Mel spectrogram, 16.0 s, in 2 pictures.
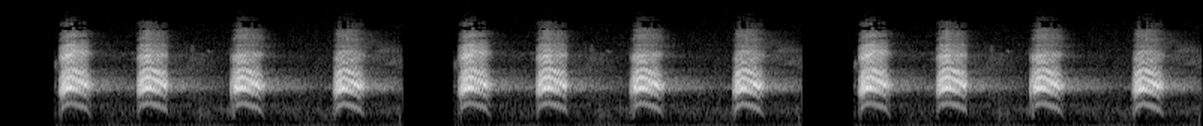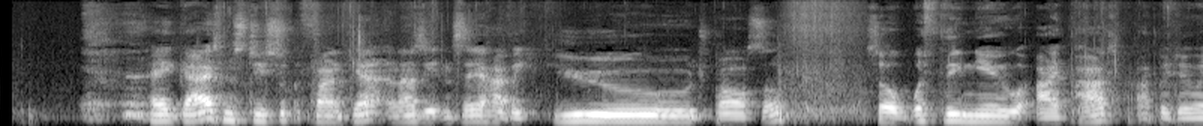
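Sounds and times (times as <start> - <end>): bird cawing: 0.4 - 8.0.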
